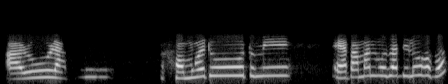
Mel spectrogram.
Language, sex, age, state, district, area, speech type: Assamese, female, 30-45, Assam, Dhemaji, rural, conversation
